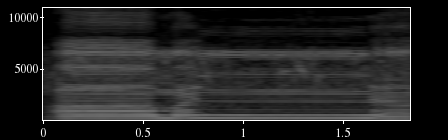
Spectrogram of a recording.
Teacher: میم کے اوپر شد ہے اس لیے یہاں غنہ کرتے ہوئے پڑھیں گے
